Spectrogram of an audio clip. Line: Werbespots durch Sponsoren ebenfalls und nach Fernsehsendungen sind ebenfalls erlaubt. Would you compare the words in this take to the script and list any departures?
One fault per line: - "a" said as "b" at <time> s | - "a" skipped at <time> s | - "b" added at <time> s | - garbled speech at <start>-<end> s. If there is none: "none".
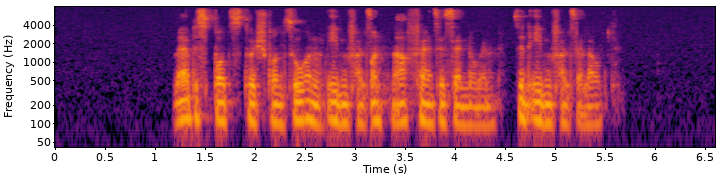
none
